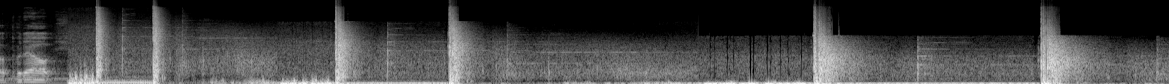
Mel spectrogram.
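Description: Rifle shots crack loudly outdoors and echo.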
